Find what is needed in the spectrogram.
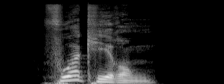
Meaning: precaution
- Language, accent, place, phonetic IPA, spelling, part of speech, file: German, Germany, Berlin, [ˈfoːɐ̯ˌkeːʁʊŋ], Vorkehrung, noun, De-Vorkehrung.ogg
